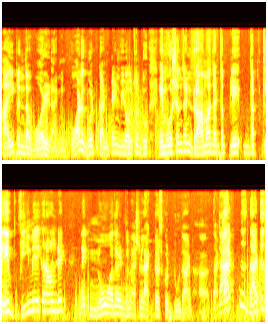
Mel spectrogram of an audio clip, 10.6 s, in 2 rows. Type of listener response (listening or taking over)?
listening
